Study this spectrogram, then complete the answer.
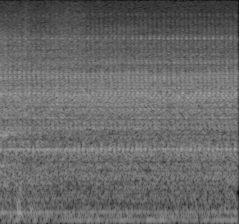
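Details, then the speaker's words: Freshwater-flooded auction car, claimed to run and drive, idling with a low, muffled internal knock. It is suspected to have sucked water into the engine; the engine did not lock up but was damaged. "well that ain't good is it yeah that's going to be a hard sell just be like hey all Kia make that noise all right all Kia and Hyundai make that noise it's perfectly normal"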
